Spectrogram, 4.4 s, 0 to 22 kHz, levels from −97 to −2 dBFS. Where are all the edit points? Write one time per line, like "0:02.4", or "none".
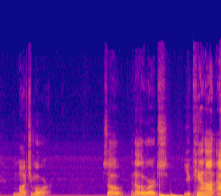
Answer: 0:02.6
